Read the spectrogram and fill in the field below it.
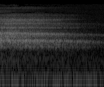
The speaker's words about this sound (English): And one last breath together. Breathe in and out.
